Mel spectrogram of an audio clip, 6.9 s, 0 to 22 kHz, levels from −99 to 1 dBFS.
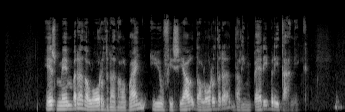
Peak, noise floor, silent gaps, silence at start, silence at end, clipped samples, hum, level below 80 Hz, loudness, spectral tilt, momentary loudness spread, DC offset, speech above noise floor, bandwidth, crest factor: -10 dBFS; -77 dBFS; none; 0.95 s; 0.15 s; under 0.1%; none; -78 dBFS; -29 LUFS; -5.5 dB/octave; 11 LU; under 0.1%; 48 dB; 11.5 kHz; 20 dB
